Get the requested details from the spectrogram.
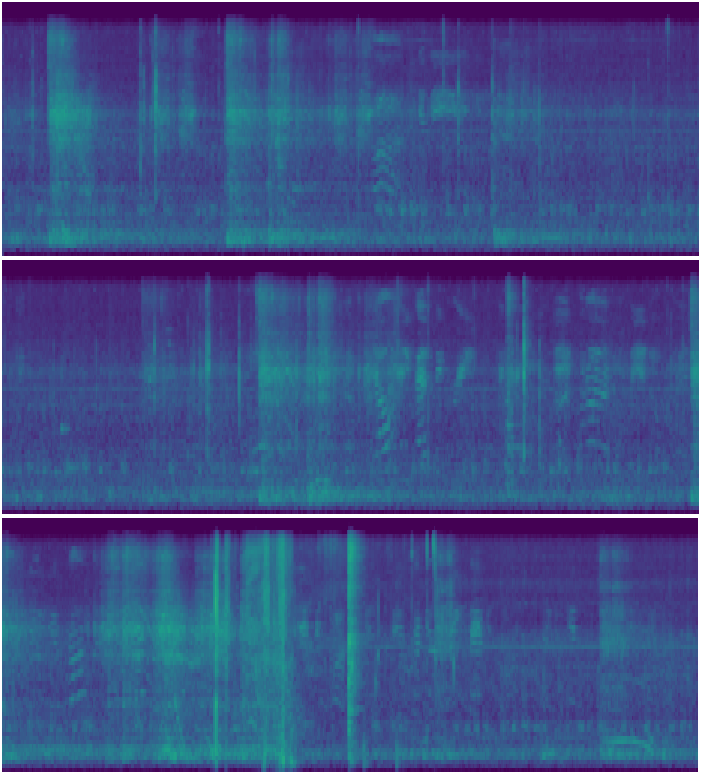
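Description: Gunfire and explosions from a video game play through a television speaker.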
